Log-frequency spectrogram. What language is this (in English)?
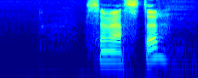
Swedish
